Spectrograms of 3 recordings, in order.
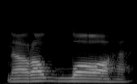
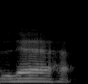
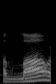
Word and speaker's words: Allah: Narallah, this heavily. Narallah, law, law, not lah. Narallah.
